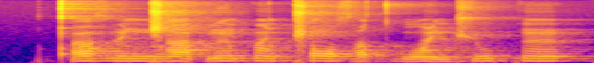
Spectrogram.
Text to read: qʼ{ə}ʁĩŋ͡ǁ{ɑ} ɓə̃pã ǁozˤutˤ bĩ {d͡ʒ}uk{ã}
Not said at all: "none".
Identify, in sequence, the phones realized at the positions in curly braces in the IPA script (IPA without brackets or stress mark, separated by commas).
ɵ, a, d͡ʒ, ə̃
